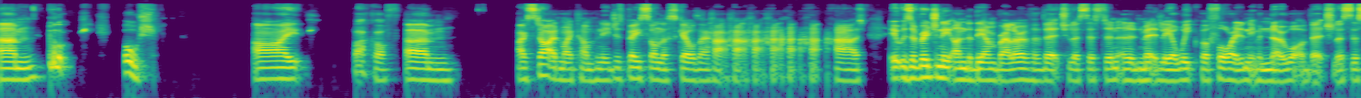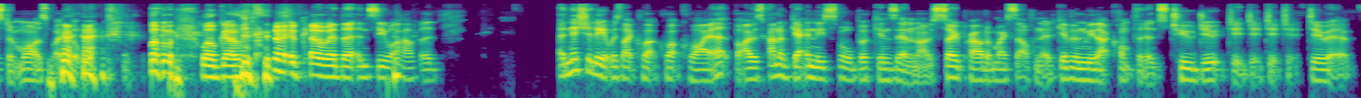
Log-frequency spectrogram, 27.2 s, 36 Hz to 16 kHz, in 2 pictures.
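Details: Adult man with Tourette syndrome, the less socially accepted form, onset in his mid-20s after brain damage; complex tics worsen with nervousness or heightened emotion; has a stammer that was worse in the past; Tourette syndrome with vocal tics and stammer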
